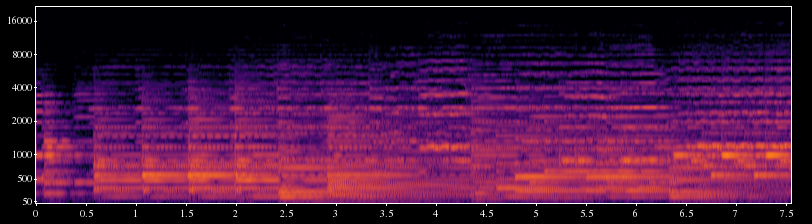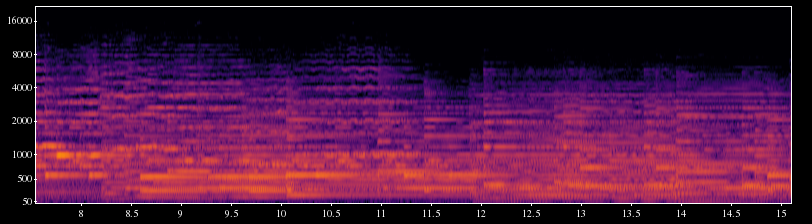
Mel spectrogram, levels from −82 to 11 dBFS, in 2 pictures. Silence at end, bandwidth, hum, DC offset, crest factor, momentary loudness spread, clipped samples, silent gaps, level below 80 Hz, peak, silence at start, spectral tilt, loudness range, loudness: 0 s; 13 kHz; none; under 0.1%; 16 dB; 7 LU; under 0.1%; none; -60 dBFS; -10 dBFS; 0 s; -5 dB/octave; 4 LU; -25 LUFS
